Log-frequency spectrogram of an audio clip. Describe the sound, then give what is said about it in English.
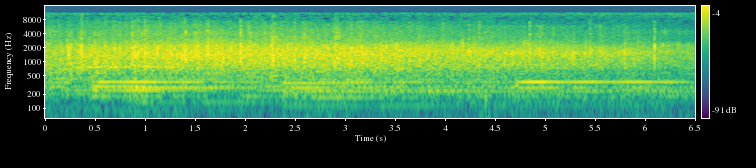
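An audience at a church service claps steadily for several seconds, a dense, even wash of many hands, with a faint low sustained tone humming beneath it. “Oh, you can clap if you want to.”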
